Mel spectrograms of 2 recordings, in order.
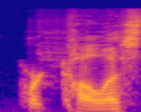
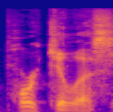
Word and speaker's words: portcullis: He would call it porculus, and it just stuck in my brain. You know what? For the longest time, I couldn't even pronounce it because of that.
